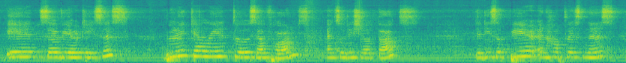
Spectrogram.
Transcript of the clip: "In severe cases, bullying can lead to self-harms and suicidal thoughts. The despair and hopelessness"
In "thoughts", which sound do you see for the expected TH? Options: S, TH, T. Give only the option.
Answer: T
